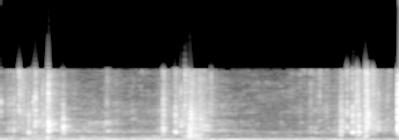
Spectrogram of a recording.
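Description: A metal blade cuts and scrapes a solid, dried, colorful soap bar with a yellow inside, held in the hand, breaking off crunchy chunks onto a pile of shavings. Bright, dry crunches and scraping crackles come in short bursts over a faint low hum, each snap dying away almost instantly.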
